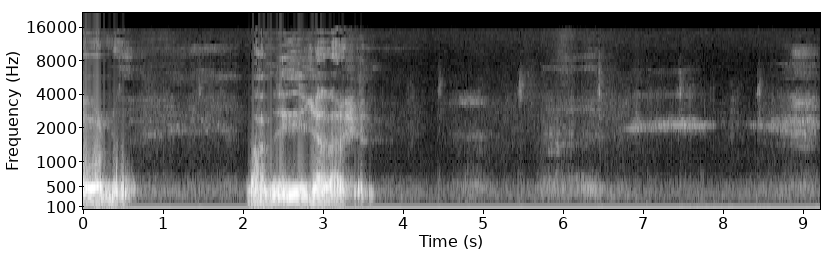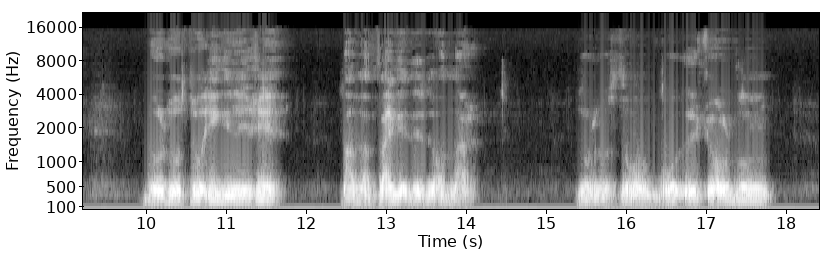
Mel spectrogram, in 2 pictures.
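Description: An elderly man speaks calmly and slowly, close by, in short phrases with long pauses.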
